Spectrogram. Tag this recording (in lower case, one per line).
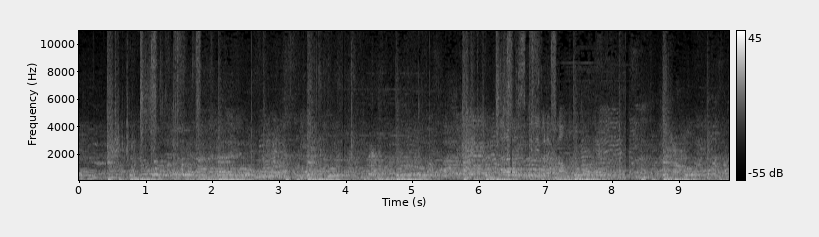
speech
animal
music
dog
domestic animals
